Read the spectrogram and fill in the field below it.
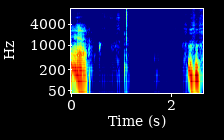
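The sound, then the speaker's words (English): Crisp crunching of a Samoa cookie being chewed after a sip of bourbon, a few soft clicks and one sharp bite, framed by brief murmured vocal sounds at the start and end. “Nothing like chewing on the radio.”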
